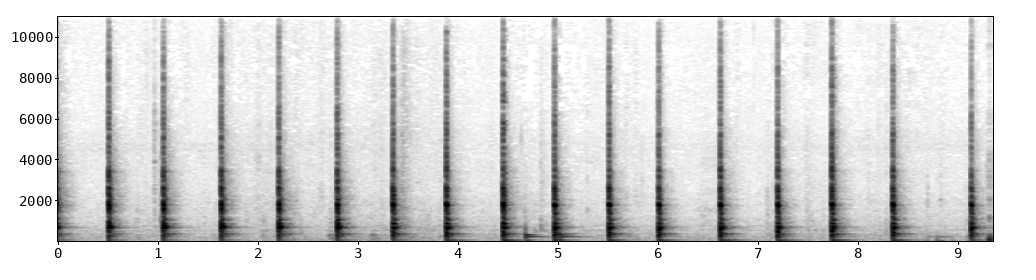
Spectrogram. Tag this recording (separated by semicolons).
France; Mysounds; Pac; Theciyrings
